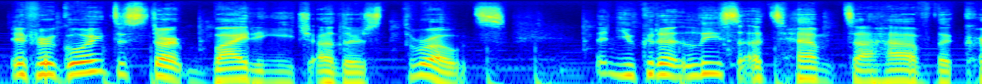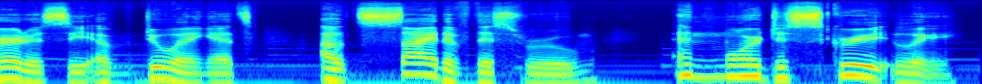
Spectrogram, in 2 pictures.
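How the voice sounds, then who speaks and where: A man's voice: mid-range voice, very animated, a little slow. Man as stern proper ringleader, mid voice, music bed. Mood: scolding. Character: composed, formal male crime ringleader. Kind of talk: audio roleplay acting.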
